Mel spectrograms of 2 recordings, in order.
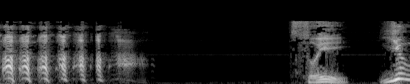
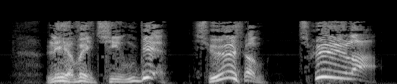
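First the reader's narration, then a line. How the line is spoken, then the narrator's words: Loud laughter. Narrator (Chinese): 严佩玮大笑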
